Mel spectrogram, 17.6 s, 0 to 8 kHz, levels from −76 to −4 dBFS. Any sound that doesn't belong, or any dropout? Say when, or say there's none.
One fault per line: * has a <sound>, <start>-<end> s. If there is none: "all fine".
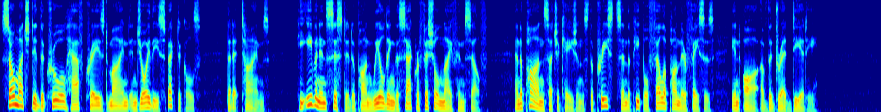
all fine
